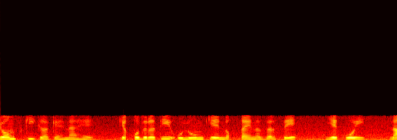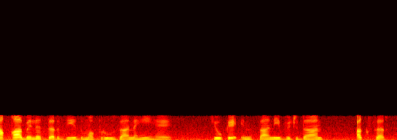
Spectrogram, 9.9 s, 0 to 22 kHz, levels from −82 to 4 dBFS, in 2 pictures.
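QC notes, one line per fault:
Nothing stood out on listening to this speech recording.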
